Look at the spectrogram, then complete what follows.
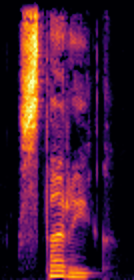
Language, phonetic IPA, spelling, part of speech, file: Ukrainian, [stɐˈrɪk], старик, noun, Uk-старик.ogg
- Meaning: old man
